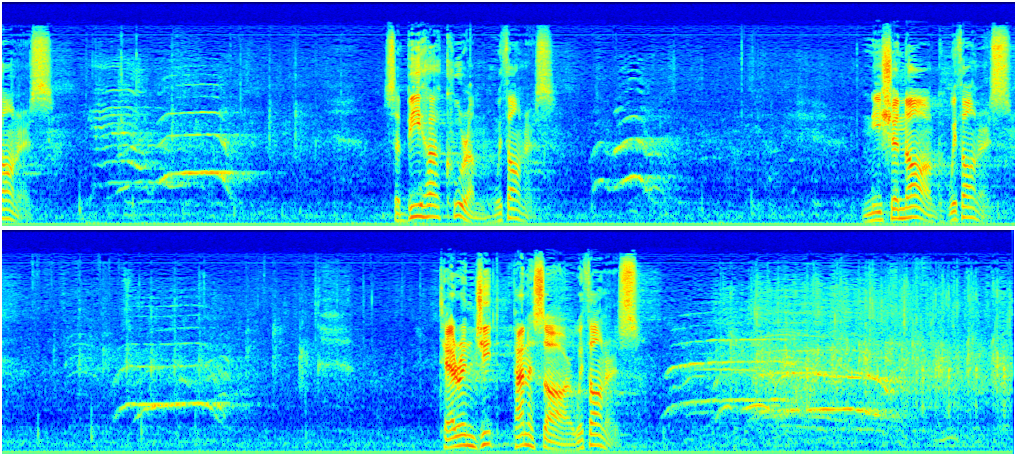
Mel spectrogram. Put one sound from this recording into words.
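People in the audience cheer.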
